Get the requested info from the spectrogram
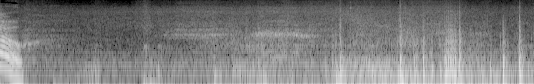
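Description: Scattered low thumps and knocks from someone moving about on a boat and handling the camera, a few sharper knocks in the second half, over a faint steady background noise.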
